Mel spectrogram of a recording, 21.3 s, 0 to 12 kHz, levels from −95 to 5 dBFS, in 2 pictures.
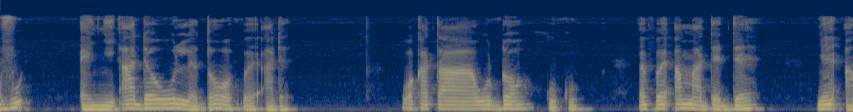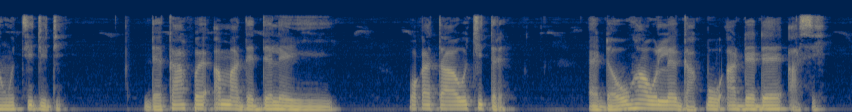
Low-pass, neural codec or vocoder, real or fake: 7.2 kHz; none; real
